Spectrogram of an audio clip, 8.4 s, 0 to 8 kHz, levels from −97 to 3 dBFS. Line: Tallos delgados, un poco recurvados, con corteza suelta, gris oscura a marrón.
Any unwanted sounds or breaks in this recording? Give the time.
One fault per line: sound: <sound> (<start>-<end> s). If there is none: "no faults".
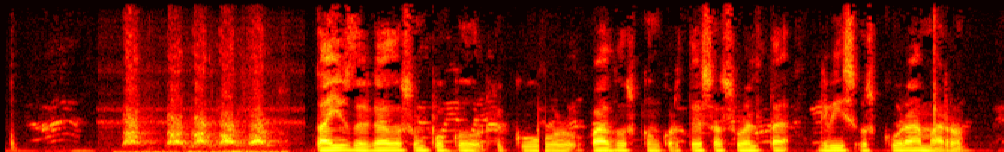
sound: bark (0.9-2.4 s)
sound: dropout (4.5-4.5 s)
